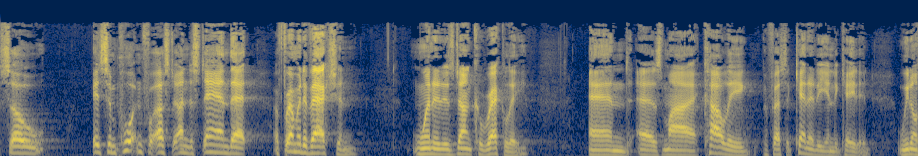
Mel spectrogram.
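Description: Talking at a moderate pace with lively intonation, a man has an unremarkable speaking voice at a medium pitch. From New York City, the Bronx. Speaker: civil rights lawyer. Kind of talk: formal debate.

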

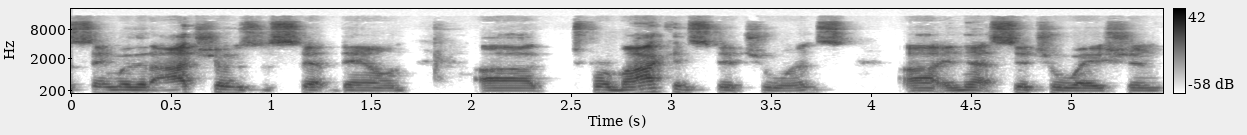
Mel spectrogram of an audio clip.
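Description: The speaker is a man. His accent is American. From West Virginia. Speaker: former state legislator. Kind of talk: interview.

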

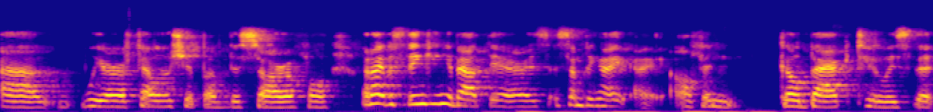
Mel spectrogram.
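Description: A woman with an American accent talks at a moderate pace at a medium pitch in a plain, everyday voice. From Long Island, New York. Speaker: writer and humorist. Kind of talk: casual interview. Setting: video call.

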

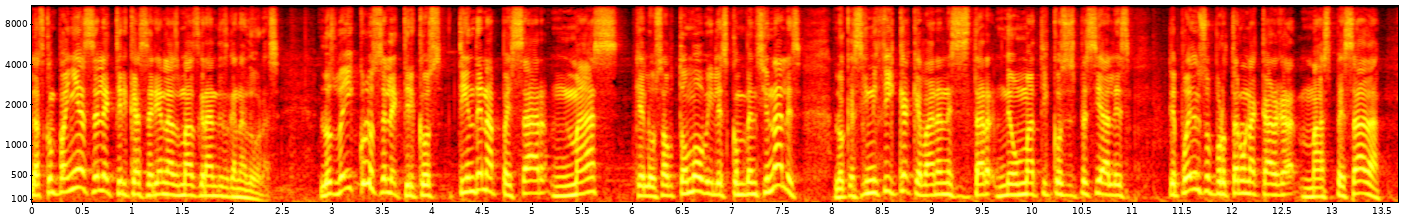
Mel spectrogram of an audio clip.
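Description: A high-pitched man speaks at a moderate pace with ordinary pitch variation against noticeable background noise. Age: 40s. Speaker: podcast host. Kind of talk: reading aloud news; casual chat. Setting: studio.

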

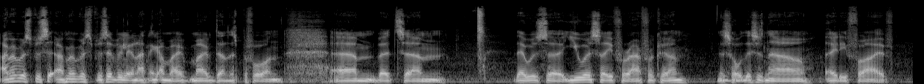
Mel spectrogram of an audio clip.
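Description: Over noticeable background noise, the speech comes at a very fast pace with ordinary pitch variation and very even loudness. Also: man, very deep, low pitch for a man. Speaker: actor and voice actor. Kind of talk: casual chat, interview. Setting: studio.

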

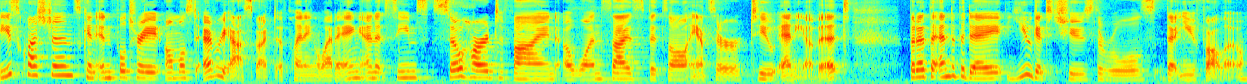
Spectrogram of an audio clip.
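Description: In a plain, everyday voice, a woman talks at a moderate pace with medium pitch and lively intonation. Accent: American. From US South. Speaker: wedding podcast co-host. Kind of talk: casual interview.

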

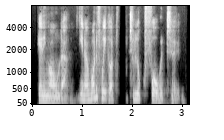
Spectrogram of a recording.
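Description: A woman speaks with an Australian accent and very wide pitch swings. The sound is dry and close, with no echo. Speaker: podcast co-host. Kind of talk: interview.

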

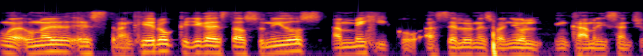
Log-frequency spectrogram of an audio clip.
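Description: Moderate in pace, a man talks with fairly even intonation. He has an ordinary speaking voice. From Mexico, Mexicali. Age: 40s. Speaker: comedian. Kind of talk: casual chat.

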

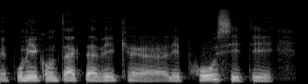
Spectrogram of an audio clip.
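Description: Very slowly, a man speaks in a very deep, low voice with monotone, flat intonation and a dry, close sound with no echo. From Guinea. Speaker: retired footballer. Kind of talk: interview. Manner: halting.

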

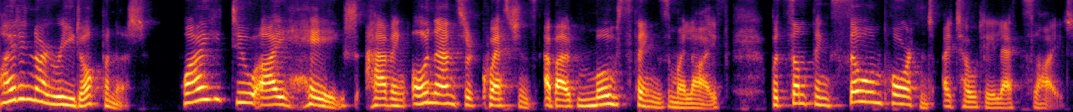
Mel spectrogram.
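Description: Speaking at a fairly slow pace with an Irish accent, a woman of medium pitch makes very wide pitch swings. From Ireland. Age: 50s. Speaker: life coach and podcaster. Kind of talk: solo podcast monologue.

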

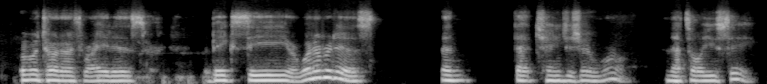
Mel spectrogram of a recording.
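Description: This man has a fairly high pitch and a dark, mellow tone, a little breathy, talking at a moderate pace with long, frequent pauses. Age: 60s. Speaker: wellness coach, mineral researcher. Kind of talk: interview, health explanation. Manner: energetic, repeats words.

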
